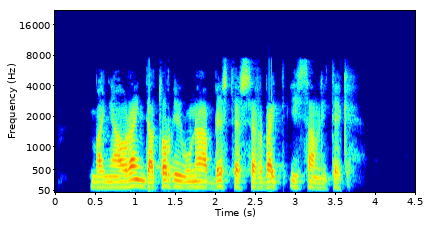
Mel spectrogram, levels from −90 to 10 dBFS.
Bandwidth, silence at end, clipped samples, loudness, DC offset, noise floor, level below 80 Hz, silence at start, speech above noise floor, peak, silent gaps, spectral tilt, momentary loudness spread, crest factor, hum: 7.8 kHz; 0.8 s; under 0.1%; -19 LUFS; under 0.1%; -89 dBFS; -60 dBFS; 0.45 s; 71 dB; 0 dBFS; none; -5.5 dB/octave; 11 LU; 20 dB; none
